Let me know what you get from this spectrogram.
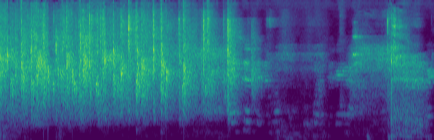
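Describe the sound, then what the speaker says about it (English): Audience applause following a conference keynote, brisk and fairly loud for about three seconds, then thinning into scattered claps and fading, with a few stray knocks and shuffles near the end. "Round of applause for Pilar."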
